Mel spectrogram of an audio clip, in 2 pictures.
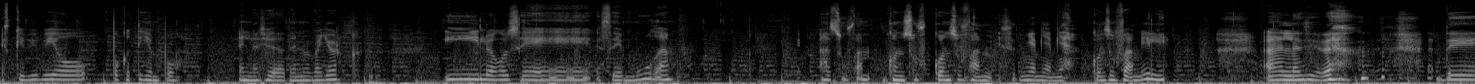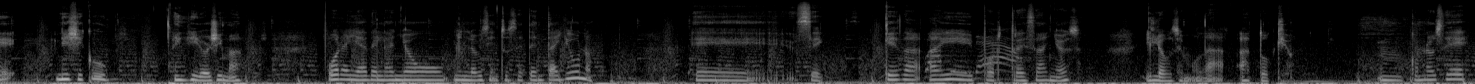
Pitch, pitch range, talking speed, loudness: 195 Hz, 175-215 Hz, 115 wpm, -33 LUFS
